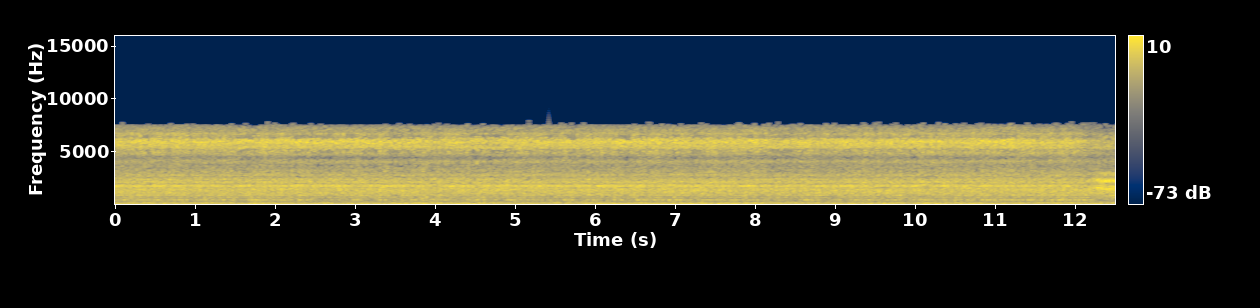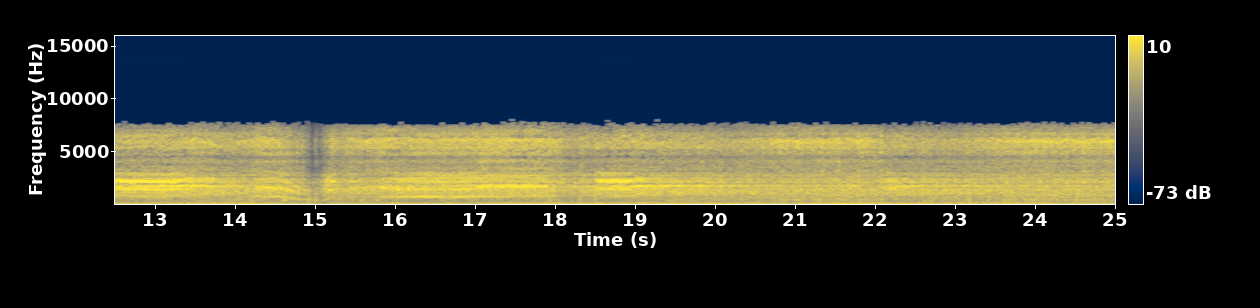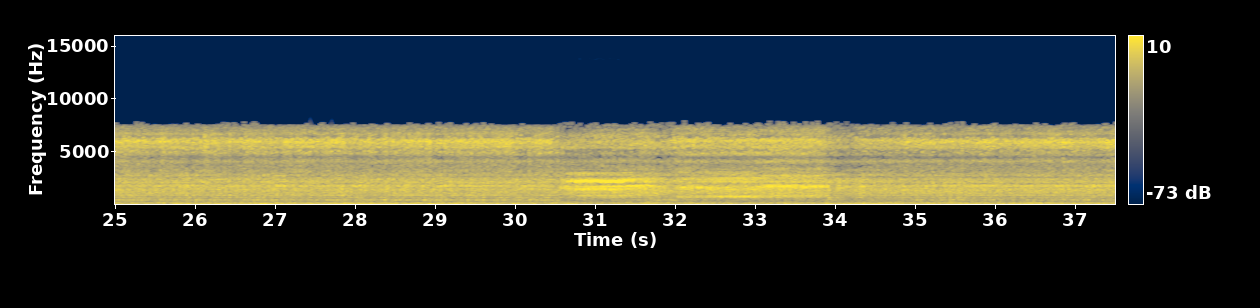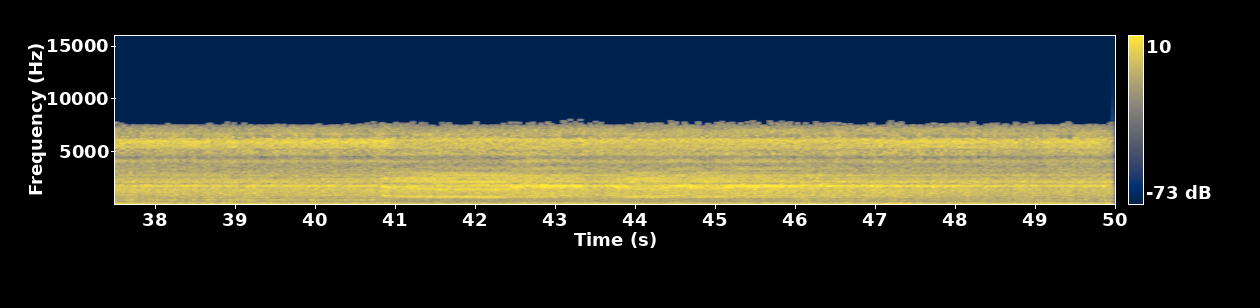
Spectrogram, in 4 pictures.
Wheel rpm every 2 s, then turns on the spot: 230, 230, 230, 230, 230, 230, 220, 170, 220, 220, 230, 230, 230, 230, 230, 220, 220, 230, 230, 230, 220, 220, 230, 230, 230.
none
